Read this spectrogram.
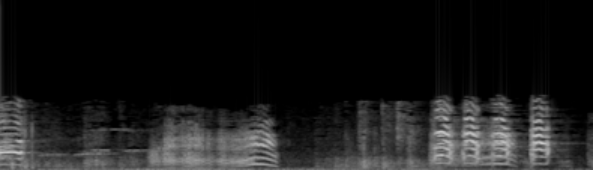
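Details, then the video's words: A green parrot talking gives harsh, raspy vocalizations and bent whistles in bursts, with a loud screechy burst near the start and a run of three squawks near the end. "Green parrot talking sounds"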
